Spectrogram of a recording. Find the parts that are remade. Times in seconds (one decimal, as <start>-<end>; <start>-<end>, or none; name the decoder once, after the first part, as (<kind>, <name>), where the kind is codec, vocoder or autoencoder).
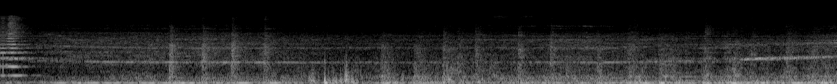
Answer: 6.9-7.4 (codec, HILCodec)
